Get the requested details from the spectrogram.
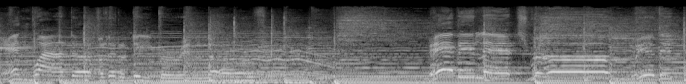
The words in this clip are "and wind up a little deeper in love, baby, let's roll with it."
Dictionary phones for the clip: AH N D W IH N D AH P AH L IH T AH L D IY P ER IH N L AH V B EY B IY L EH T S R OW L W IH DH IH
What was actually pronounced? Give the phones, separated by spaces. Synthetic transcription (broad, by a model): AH N W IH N D AH P AH L IH T L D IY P ER IH N L AH V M EY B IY L EH T S R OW N W IH DH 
